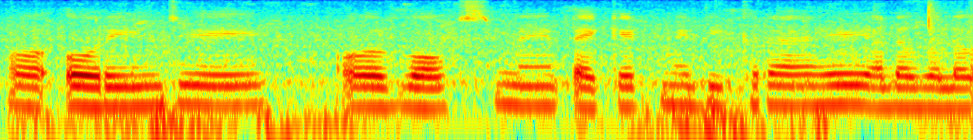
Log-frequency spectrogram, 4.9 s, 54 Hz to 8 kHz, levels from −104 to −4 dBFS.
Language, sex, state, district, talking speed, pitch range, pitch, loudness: Hindi, female, Maharashtra, Mumbai Suburban, 160 wpm, 175-185 Hz, 185 Hz, -17 LUFS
